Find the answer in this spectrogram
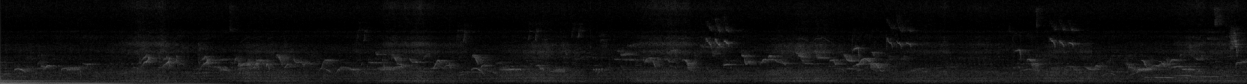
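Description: Small birds chirping and singing, many short quick calls overlapping one another. The last low note of the orchestral music fades out over the first few seconds.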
